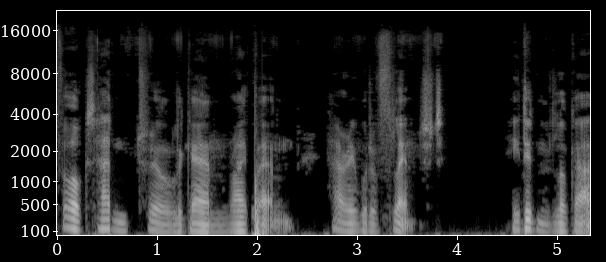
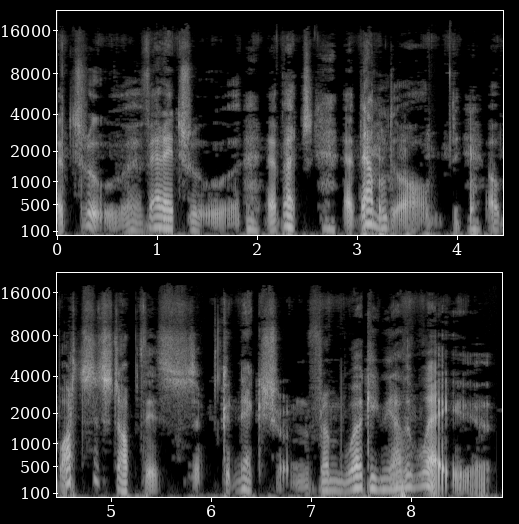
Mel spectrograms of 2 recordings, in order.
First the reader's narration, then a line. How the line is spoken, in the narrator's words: he muttered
